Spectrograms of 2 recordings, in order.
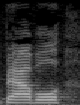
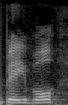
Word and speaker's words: Babel: so excited also yes i know you can pronounce it babble but that's stupid it's pronounced babel and i will not be taking questions okay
